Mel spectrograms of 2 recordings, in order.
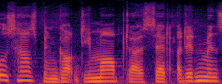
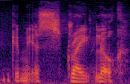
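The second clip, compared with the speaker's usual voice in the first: plain reading voice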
